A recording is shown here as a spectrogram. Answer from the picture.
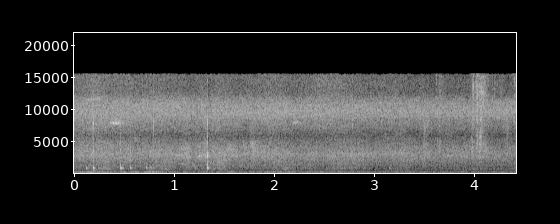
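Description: A screw being turned into a wooden board with a hand screwdriver, giving a few short squeaks and clicks in the first second and a half over a steady background hiss.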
